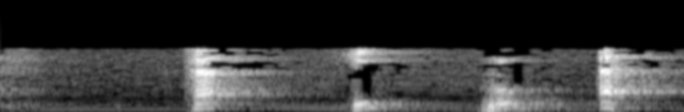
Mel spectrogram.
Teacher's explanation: Dan untuk ha ini hamznya itu paling banyak, ini keluarnya nafas paling banyak. Karena itu di sini kita mesti harus ngirit, ya, harus ikhtisar dalam masalah ini, ya.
